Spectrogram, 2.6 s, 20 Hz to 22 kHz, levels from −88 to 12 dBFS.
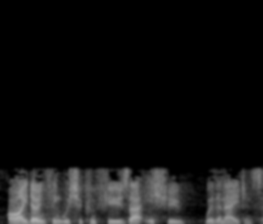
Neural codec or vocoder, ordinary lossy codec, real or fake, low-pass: none; none; real; 5.4 kHz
